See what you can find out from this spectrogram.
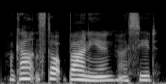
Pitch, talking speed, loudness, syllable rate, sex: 205 Hz, 215 wpm, -16 LUFS, 5.0 syllables/s, female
